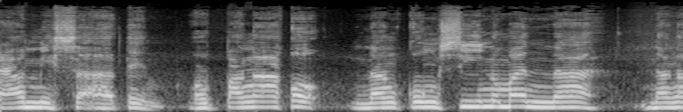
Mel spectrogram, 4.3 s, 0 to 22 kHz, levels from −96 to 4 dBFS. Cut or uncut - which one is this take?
cut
